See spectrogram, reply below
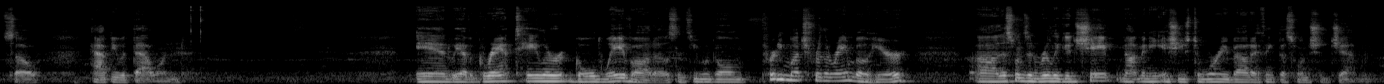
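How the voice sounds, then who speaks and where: Slightly nasal guy doing a casual card reveal stream, middle pitch, a bit of background noise. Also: moderate pace. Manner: conversational, self-deprecating. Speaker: sports card grading reveal host. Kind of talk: casual live-stream commentary on trading cards. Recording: noticeable steady background noise.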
